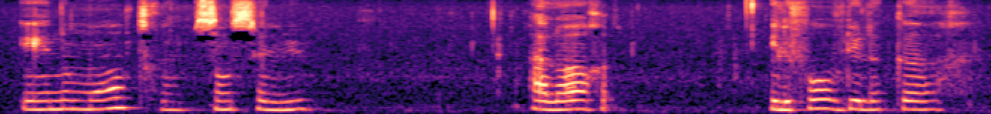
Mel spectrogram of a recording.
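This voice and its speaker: A woman with a non-native accent speaks at a very slow pace, her fairly high voice held in a monotone, flat intonation. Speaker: religious video creator. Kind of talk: devotional reflection. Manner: halting.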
